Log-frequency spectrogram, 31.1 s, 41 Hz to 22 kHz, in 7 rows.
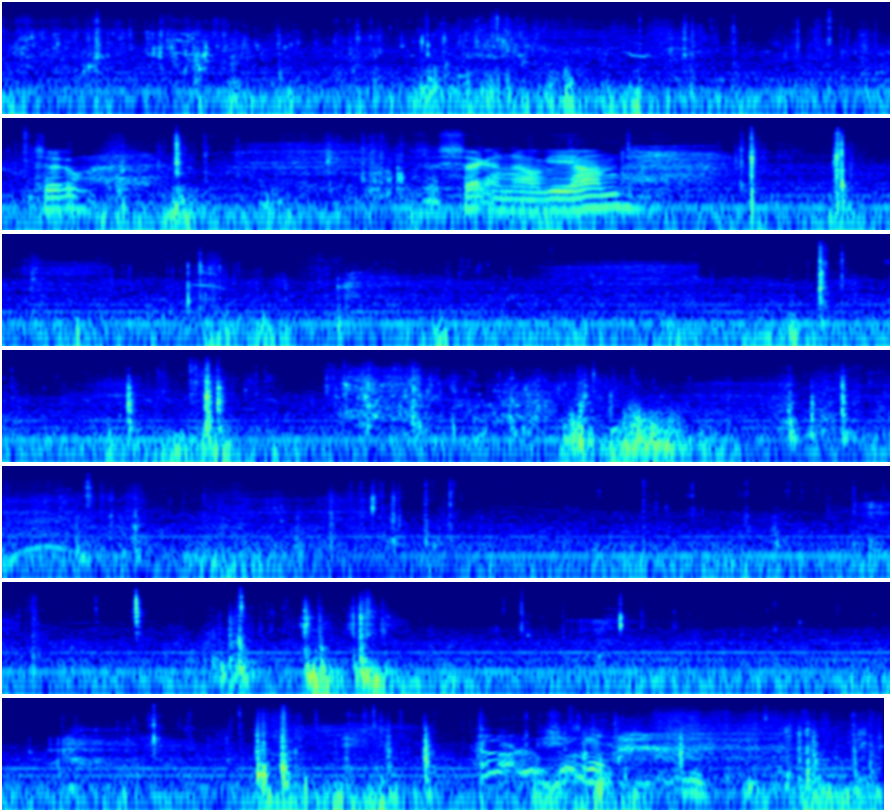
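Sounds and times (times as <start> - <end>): knocks clicks and rustles in dinghy: 0.0 - 6.7, 12.8 - 31.0
outboard motor humming: 0.0 - 31.0.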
